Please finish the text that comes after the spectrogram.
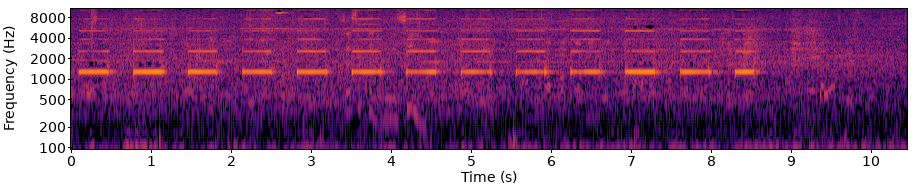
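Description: Truck moving on a road in Chiapas, its reversing alarm giving a regular series of sharp high beeps for most of the stretch over rough engine and street noise, with people talking intermittently.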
